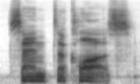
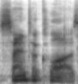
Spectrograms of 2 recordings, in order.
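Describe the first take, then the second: First: It is pronounced close to Dutch 'Sinterklaas'. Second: It is pronounced the usual English way. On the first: "The way she pronounces it, ... fairly close to the uh, Dutch pronunciation" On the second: "it's not Santa Claus"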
